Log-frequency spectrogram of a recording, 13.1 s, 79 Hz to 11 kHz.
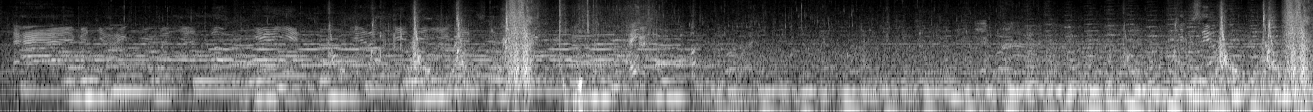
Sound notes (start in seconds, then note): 6.3 water splashes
